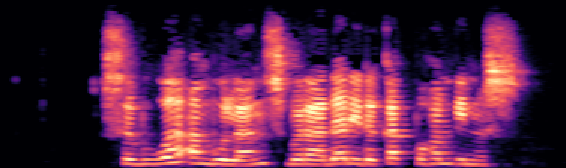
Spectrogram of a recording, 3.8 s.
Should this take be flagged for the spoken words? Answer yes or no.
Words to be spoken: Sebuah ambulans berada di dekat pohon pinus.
no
